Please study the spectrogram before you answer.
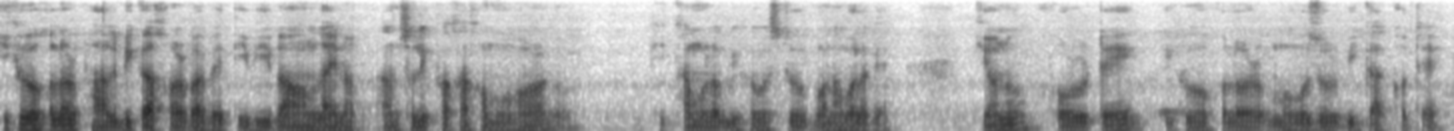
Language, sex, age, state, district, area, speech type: Assamese, male, 30-45, Assam, Kamrup Metropolitan, rural, spontaneous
